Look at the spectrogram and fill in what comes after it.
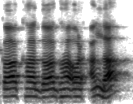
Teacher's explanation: क वर्ग के जो भी अक्षर होते हैं क ख ग घ और अंग यह सब के सब जो है कंठ से बोले जाते हैं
